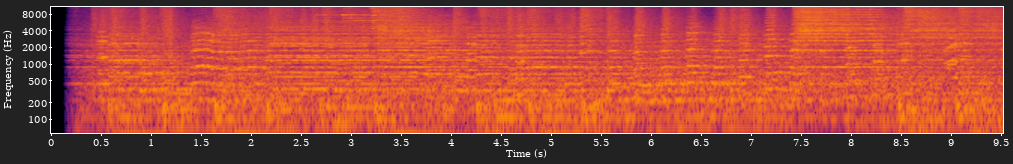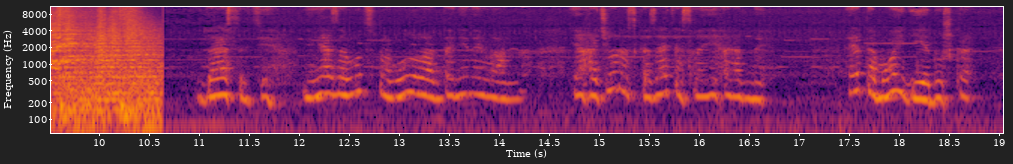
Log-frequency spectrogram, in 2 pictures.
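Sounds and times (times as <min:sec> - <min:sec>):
orchestral music with brass: 0:00.2 - 0:10.6.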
